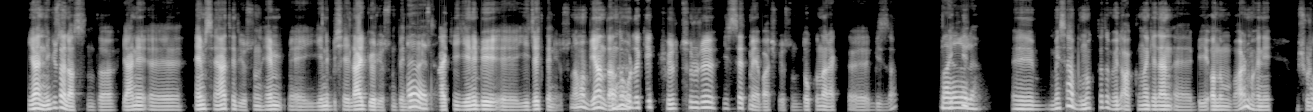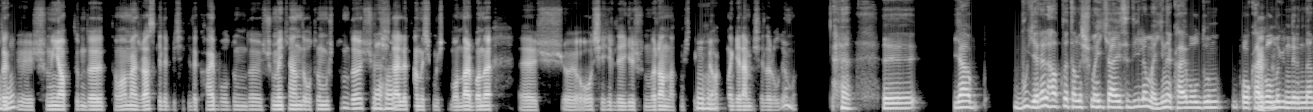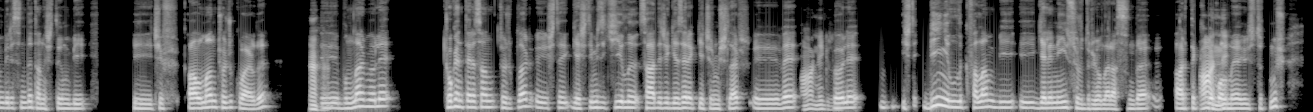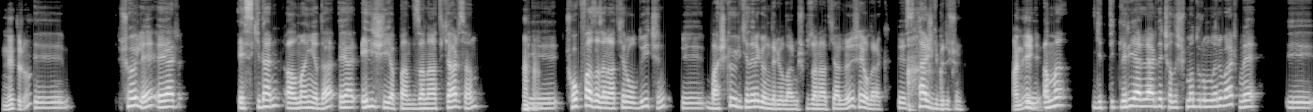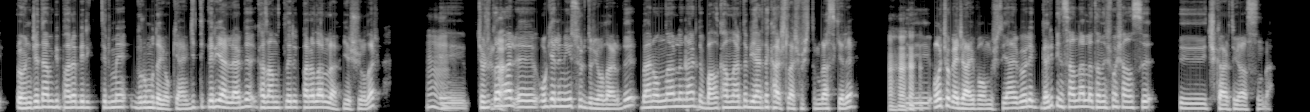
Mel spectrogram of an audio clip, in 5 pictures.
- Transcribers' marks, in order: chuckle; tapping; surprised: "A! Ne?"; chuckle; chuckle
- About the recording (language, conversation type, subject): Turkish, podcast, En iyi seyahat tavsiyen nedir?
